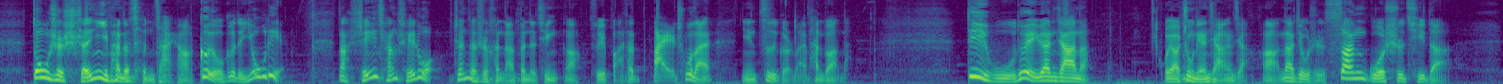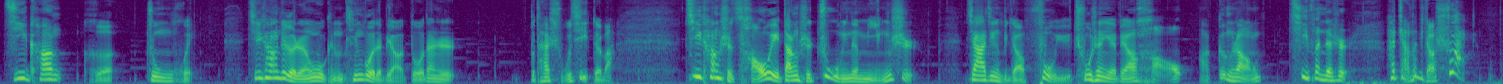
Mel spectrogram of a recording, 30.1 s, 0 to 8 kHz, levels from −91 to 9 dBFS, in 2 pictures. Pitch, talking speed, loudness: 140 Hz, 265 characters per minute, -18 LUFS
